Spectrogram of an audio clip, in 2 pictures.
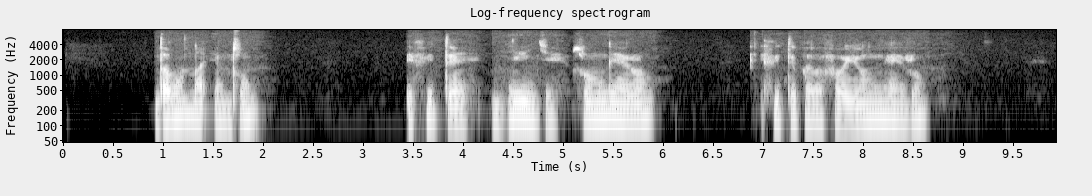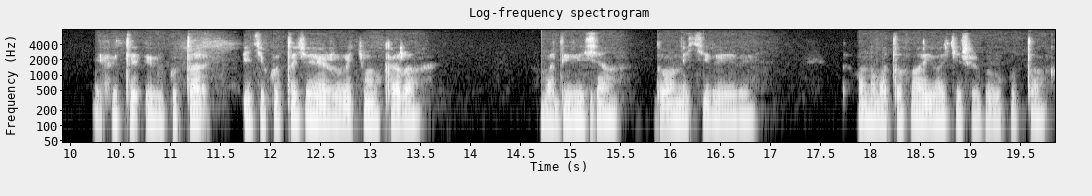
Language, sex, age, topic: Kinyarwanda, male, 18-24, finance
